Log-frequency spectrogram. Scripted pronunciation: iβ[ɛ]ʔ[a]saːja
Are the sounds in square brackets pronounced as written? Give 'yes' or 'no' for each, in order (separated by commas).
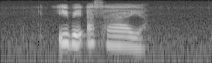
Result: yes, yes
